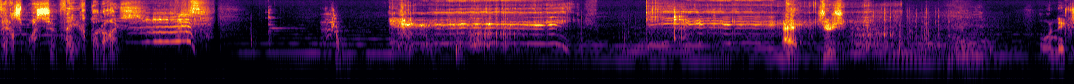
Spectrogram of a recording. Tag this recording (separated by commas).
people battle cry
